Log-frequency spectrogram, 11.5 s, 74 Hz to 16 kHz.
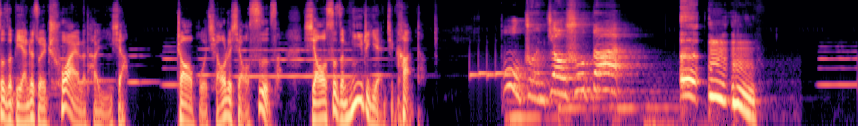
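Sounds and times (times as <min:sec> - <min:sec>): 
speech: 0:00.0 - 0:01.8, 0:02.4 - 0:05.7, 0:06.7 - 0:10.2
man coughing and clearing his throat awkwardly: 0:09.1 - 0:10.2.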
